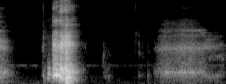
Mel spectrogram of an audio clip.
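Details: Stifled sneeze from a person with a bad head cold and a congested voice, kept quiet because others are in the house: a short muffled burst with a faint breath before and after.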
